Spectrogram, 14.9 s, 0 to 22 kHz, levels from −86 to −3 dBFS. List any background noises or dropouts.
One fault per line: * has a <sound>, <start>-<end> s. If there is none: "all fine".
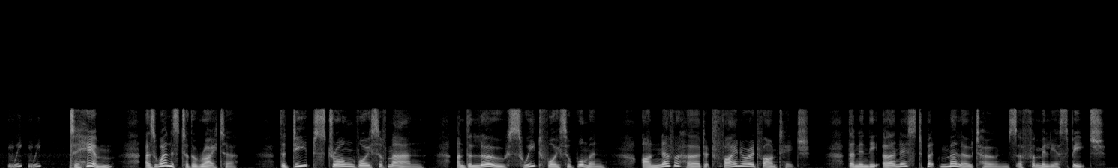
* has a laugh, 0.1-0.6 s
